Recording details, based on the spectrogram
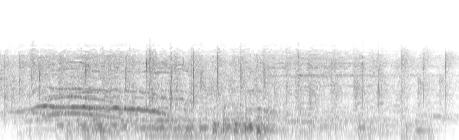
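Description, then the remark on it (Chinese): An audience claps steadily and loudly for themselves, with voices calling out and cheering among the dense patter, before the applause thins and fades. “是不是再给自己再一个热烈的掌声？”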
